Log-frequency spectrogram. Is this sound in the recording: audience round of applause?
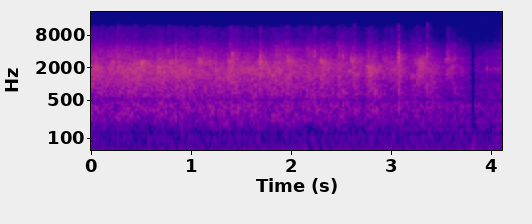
yes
